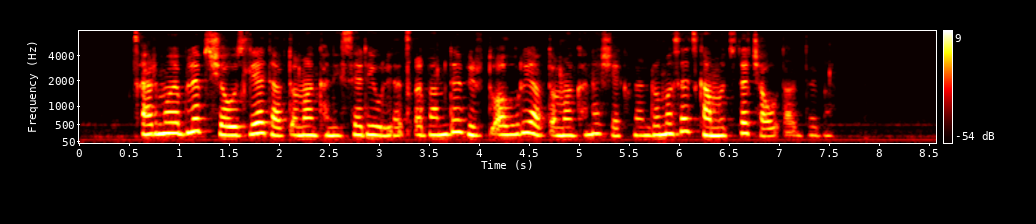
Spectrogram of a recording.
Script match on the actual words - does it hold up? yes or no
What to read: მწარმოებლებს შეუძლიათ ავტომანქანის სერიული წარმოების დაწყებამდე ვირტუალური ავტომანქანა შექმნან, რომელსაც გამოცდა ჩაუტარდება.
no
